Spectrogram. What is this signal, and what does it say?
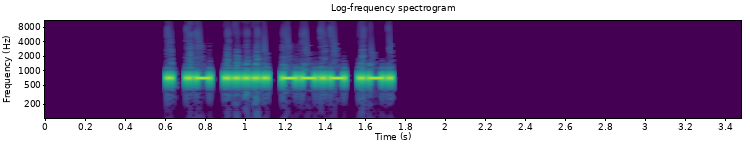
Morse code, heard as a keyed tone, about 47 wpm, 700 Hz. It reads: EA5QR
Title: DXCC-100 Call Signs - 5 Characters - Repeated 2x - 50wpm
